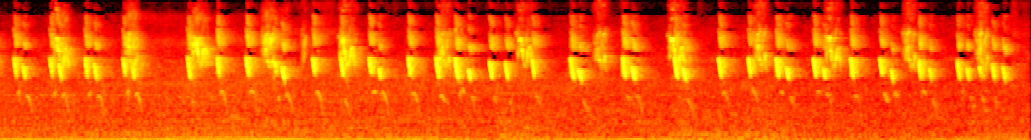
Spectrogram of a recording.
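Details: Squirrel. A squirrel calls with rapid, clipped chirps, high and dry, repeating several times a second in uneven runs. A low hum rumbles faintly underneath throughout.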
